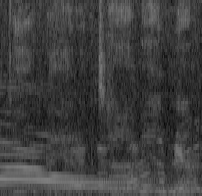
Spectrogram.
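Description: A female singer holding one long note that slowly slides down in pitch, from the played-back vocal performance.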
